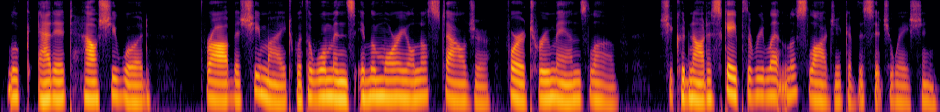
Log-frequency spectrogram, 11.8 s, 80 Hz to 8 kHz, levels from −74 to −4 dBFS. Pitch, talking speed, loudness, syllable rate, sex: 140 Hz, 155 wpm, -20 LUFS, 4.1 syllables/s, female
